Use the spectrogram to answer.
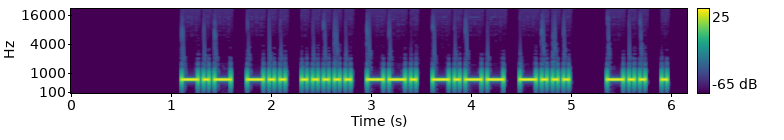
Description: Morse code, heard as a keyed tone, about 22 wpm, 700 Hz. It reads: KD5GYB DE
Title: USA Callsign DE Callsign - 6 Characters - 22wpm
